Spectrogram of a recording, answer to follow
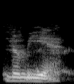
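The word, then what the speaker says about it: Lumière: Is that how you say it? Lumiere. Like the light, Lumiere.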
